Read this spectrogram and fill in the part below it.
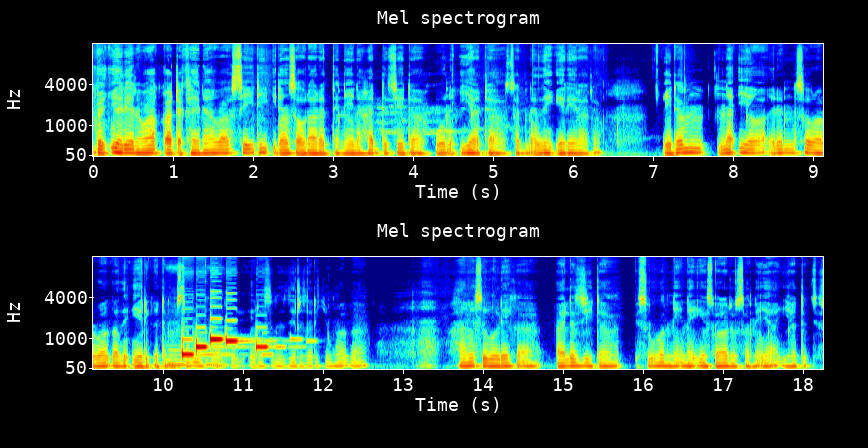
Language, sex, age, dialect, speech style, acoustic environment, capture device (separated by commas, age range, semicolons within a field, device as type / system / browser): Hausa, male, 25-34, Nigeria - Kano, focused, nature, mobile / Linux / Chrome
